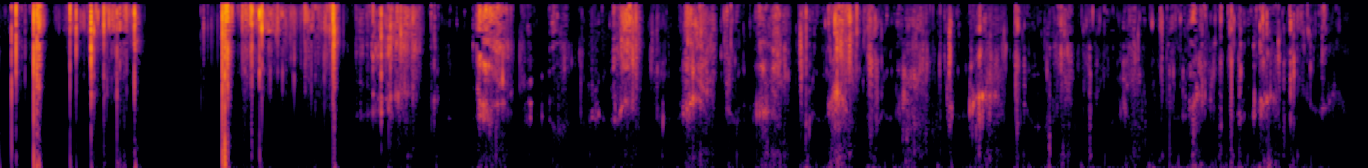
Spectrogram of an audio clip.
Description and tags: Bone breaks and chew
Celery, sinew, horror, disgusting, bone, break, flesh, gory, chew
